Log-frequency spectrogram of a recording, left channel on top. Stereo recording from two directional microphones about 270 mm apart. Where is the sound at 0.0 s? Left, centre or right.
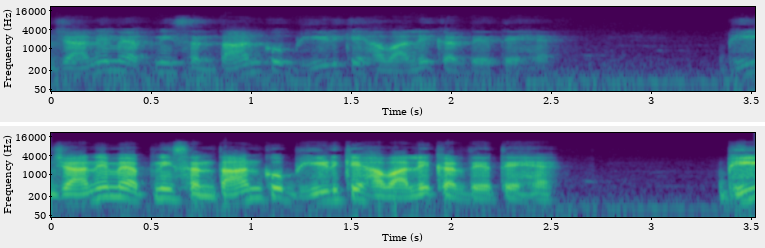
Right.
